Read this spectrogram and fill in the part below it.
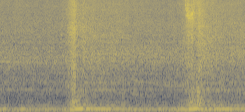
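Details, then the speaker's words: Engine running FiTech EFI with the distributor locked out and the FiTech computer controlling ignition timing; two quick blips off idle rise sharply and drop straight back to a steady idle; crisp, responsive throttle. "man that's responsive"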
